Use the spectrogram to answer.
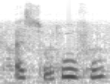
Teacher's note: mengidghamkan alif lam ke dalam huruf syamsiyah tersebut sehingga lam sukun tidak terbaca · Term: idgham syamsiyah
